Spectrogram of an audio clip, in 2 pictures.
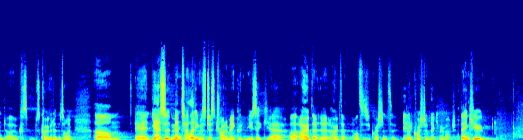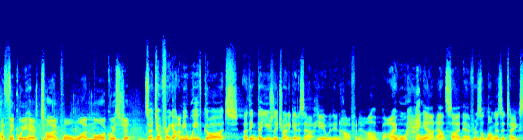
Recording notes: Here is the recorded panel I did at PAX 2023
